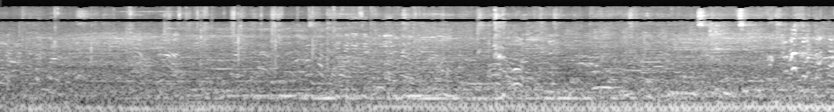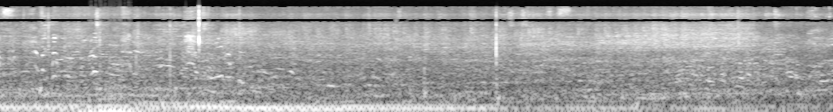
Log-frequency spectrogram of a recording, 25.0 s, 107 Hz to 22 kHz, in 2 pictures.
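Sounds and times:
street crowd chatter: 0.0 - 25.0
car engine passing close: 0.1 - 25.0.

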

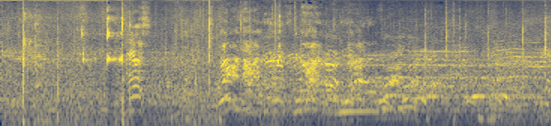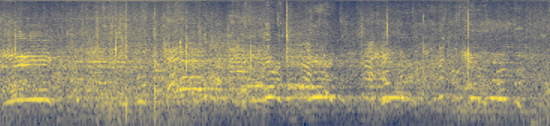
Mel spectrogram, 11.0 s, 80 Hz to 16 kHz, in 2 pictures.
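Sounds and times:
people shouting: 2.2 - 11.0.

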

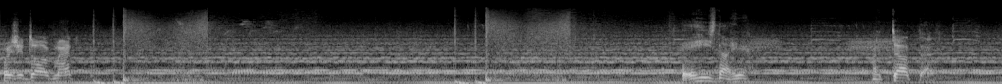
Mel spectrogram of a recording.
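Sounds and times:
synthesizer drone: 0.0 - 10.0.

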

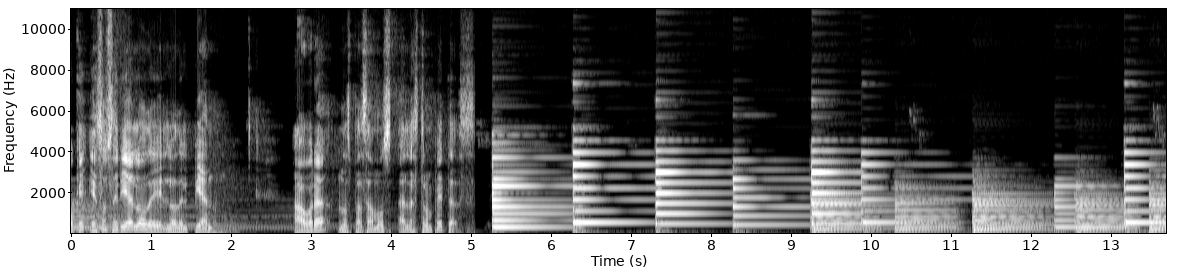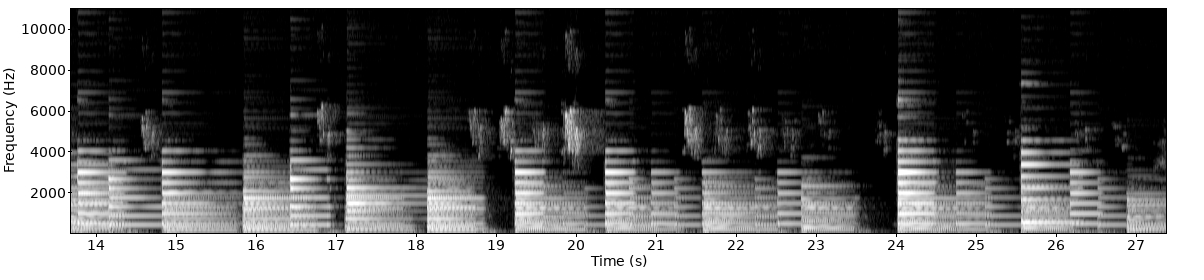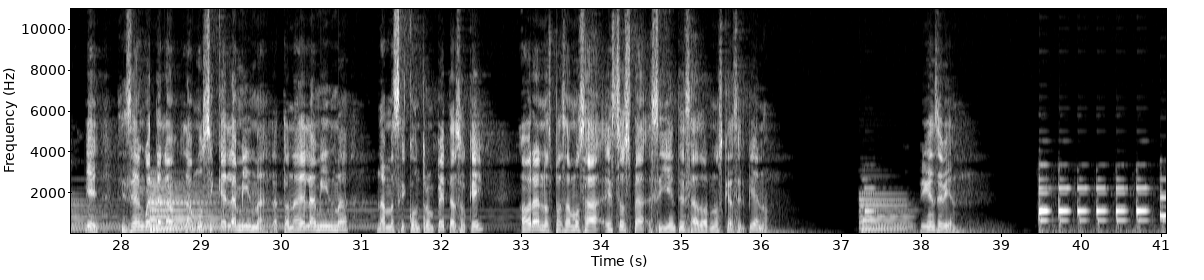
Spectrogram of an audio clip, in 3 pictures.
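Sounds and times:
keyboard trumpet melody: 0.0 - 3.2, 5.3 - 32.5, 37.2 - 38.0
keyboard chords: 0.0 - 34.4, 37.2 - 38.8, 39.5 - 41.0.

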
